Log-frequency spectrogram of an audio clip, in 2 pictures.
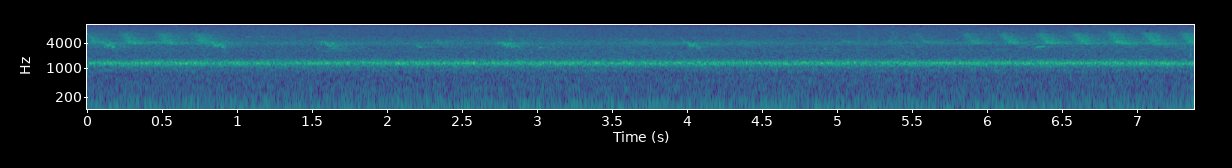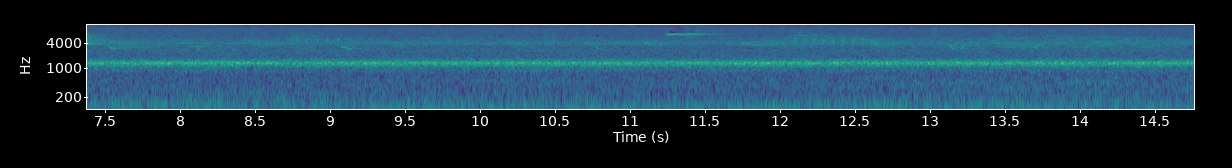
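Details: Periodical cicadas in 2021, newly emerged after 17 years hidden, form a steady, unbroken droning chorus that holds one even pitch, while birds add quick high chirps and trills over it.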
